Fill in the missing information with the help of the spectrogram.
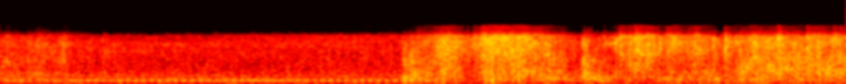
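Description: Screw counting and bagging machine: a steady buzz from the machine, then about three seconds in a sudden loud metallic rattle as a counted batch of screws pours down the forming tube into the plastic bag.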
